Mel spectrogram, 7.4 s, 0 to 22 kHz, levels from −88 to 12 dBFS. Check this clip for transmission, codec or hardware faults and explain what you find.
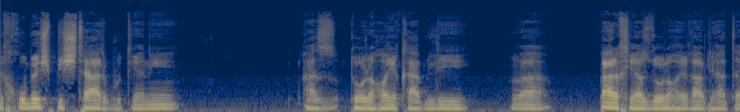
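One fault is present: damaged data in the compressed stream at 7.04 to 7.07 s. Corrupted bytes made the decoder misread those frames and lose sync until the next header, giving a short chirp or blip. A spectrogram shows a brief broadband smear; the waveform shows an abrupt discontinuity.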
